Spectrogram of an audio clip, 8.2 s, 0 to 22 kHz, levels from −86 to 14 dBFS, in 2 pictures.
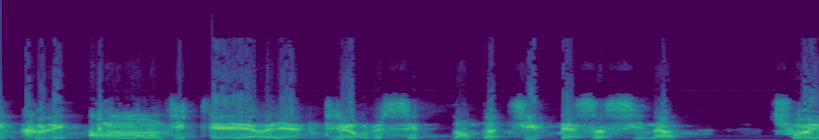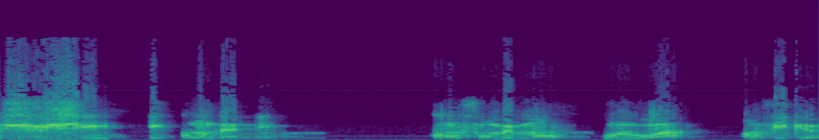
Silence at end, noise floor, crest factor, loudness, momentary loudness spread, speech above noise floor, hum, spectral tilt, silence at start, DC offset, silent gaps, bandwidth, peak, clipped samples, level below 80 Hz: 0 s; -61 dBFS; 18 dB; -16 LUFS; 11 LU; 43 dB; none; 0 dB/octave; 0 s; under 0.1%; none; 16.5 kHz; -2 dBFS; under 0.1%; -58 dBFS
